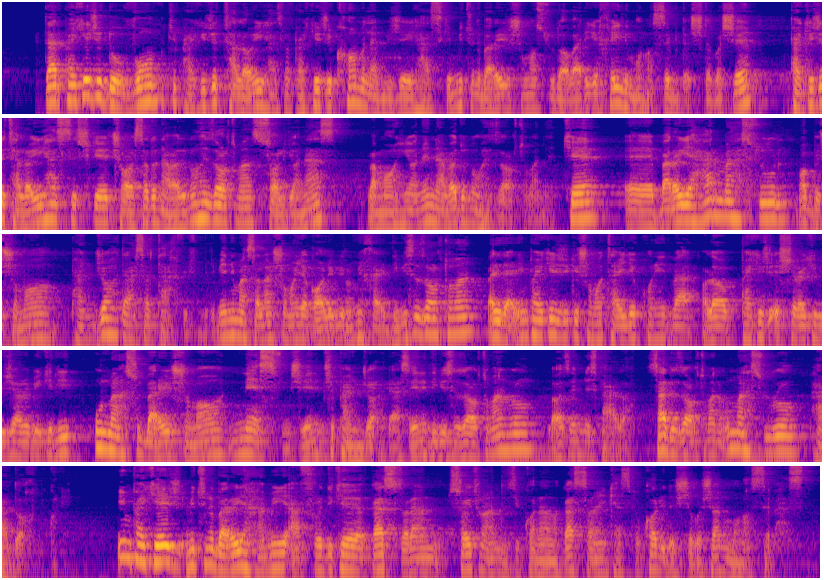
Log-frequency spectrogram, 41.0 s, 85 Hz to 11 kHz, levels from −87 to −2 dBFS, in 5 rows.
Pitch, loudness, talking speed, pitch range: 115 Hz, -29 LUFS, 170 wpm, 100-130 Hz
